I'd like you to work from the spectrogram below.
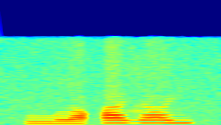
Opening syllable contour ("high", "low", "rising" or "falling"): low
